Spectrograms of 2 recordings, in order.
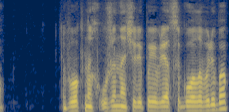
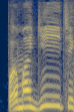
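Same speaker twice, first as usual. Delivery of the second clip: much higher shriek; the old servant shrieks; cry for help; 12 semitones higher, 4 dB louder than usual. A narrator's reading. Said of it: "кричала старая служанка". (старая служанка кричит)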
